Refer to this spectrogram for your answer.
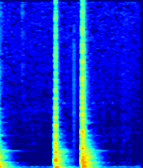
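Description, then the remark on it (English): Two firm knocks on a door, evenly spaced less than a second apart, each a sharp wooden rap against a quiet low background. “Can you find something to knock on? Knock on that door.”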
